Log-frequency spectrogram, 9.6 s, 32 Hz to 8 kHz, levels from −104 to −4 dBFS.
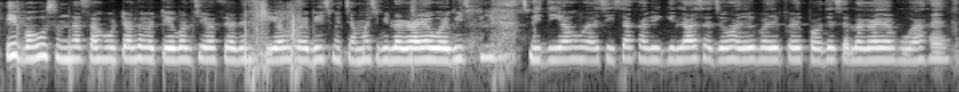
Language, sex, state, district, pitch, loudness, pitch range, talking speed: Hindi, female, Chhattisgarh, Raipur, 230 Hz, -15 LUFS, 225-235 Hz, 245 wpm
